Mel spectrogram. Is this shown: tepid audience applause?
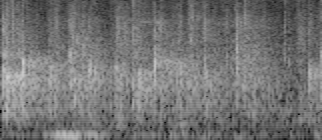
yes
